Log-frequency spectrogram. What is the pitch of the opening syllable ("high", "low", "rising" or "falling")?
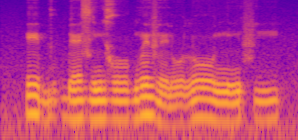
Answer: falling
